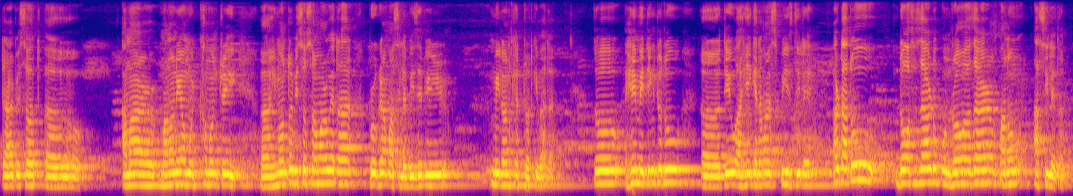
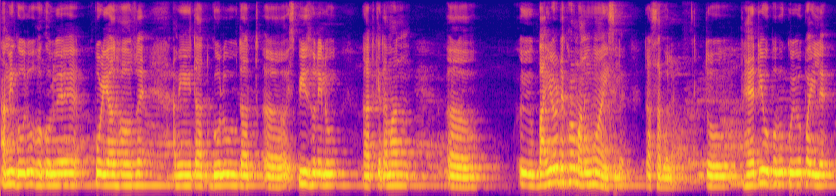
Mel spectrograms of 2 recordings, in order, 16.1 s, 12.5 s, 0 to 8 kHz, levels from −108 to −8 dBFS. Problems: none marked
